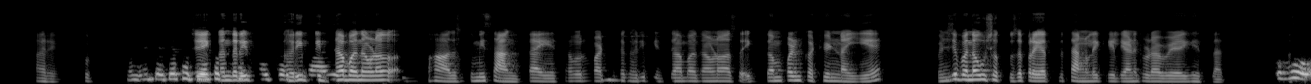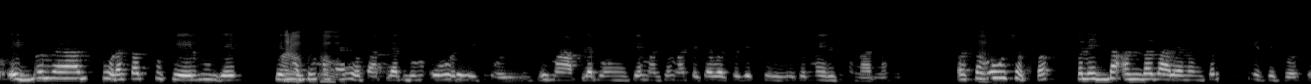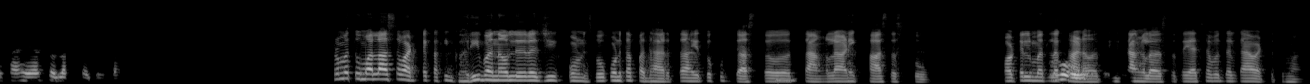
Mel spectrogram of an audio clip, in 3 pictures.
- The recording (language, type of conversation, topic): Marathi, podcast, तुझ्यासाठी घरी बनवलेलं म्हणजे नेमकं काय असतं?
- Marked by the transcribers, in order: static; unintelligible speech; horn; unintelligible speech; other background noise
